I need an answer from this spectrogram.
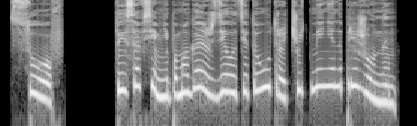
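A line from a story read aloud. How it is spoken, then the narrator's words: Embarrassed groan. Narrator (Russian): простонала я, чувствуя, как щеки буквально облизают от внутреннего жара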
